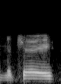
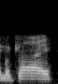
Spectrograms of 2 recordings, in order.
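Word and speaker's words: MacKaye: You know, I liked Ian MacKay, or I don't know how you want to pronounce it. Some people pronounce it McKay, some people say MacKay, but he was the singer of Minor Threat.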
